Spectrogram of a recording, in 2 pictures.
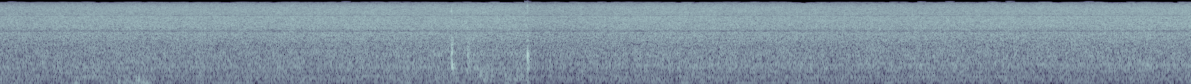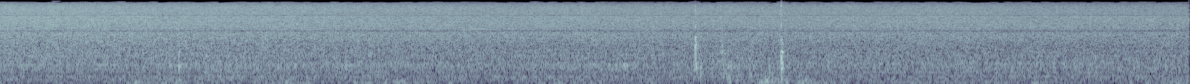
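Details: Steady broadband rushing, like wind or running water, with a few faint clicks and no clear animal call.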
